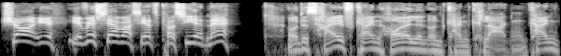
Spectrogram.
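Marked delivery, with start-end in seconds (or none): 0.0-2.3 high character voice. Acted. Character voice opening quote.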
